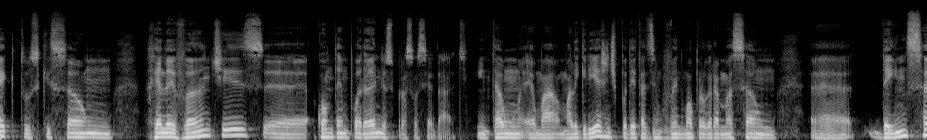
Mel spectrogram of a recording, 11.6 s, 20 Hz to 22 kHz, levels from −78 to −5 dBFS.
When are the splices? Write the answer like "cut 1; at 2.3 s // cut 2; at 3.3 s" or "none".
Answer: none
